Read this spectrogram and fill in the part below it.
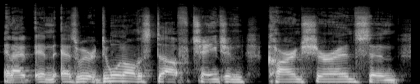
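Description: A man's voice: mid-range voice, fairly even intonation, normal speed, fairly bright tone. A man in his fifties, a guest on a podcast, talking in a laid-back, storytelling way and laughing easily. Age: 50s. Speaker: guest, radio play-by-play announcer. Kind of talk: casual podcast conversation.

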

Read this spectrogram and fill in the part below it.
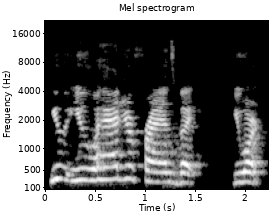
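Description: A young woman being interviewed by her brother. She talks in a halting way, full of "like" and "um" as she hunts for words. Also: sits high, fairly bright tone, a little hiss or hum. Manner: halting, filler-heavy, searching for words. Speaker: host's sister, interviewee. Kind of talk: casual interview.

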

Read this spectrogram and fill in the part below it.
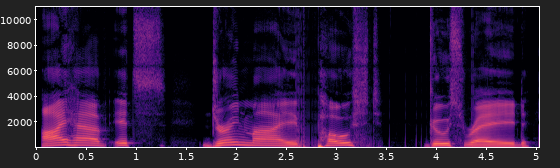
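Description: A man co-hosting a comedy podcast in casual chat, rambling through animated, mock-serious explanations. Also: fairly high pitch, very slow, clean tone, no echo, studio quality. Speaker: podcast co-host.

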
